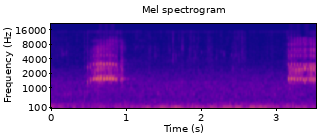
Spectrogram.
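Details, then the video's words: Raccoon calling: two short, rapidly pulsed, buzzy trills with a steady pitch, each lasting about half a second and spaced roughly two and a half seconds apart, over a low steady hum. "Raccoon sounds, raccoon noises"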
